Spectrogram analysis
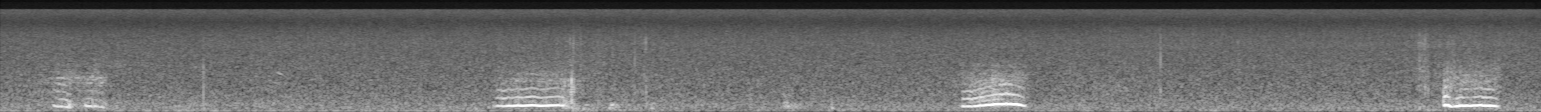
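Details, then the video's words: Sleeping dog snoring with a funny sound: short nasal rasping snores recurring about every four to five seconds, each under a second long, in a quiet room. "Funny dog snoring"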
